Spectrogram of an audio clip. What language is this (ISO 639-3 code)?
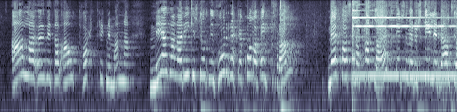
isl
